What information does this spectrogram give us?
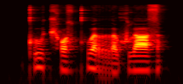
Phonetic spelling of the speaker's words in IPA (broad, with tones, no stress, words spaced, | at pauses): kʼu˥˧t͡ʃʰɔ˧zkʷʰa˥˧ ra˧˩xʷla˥z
